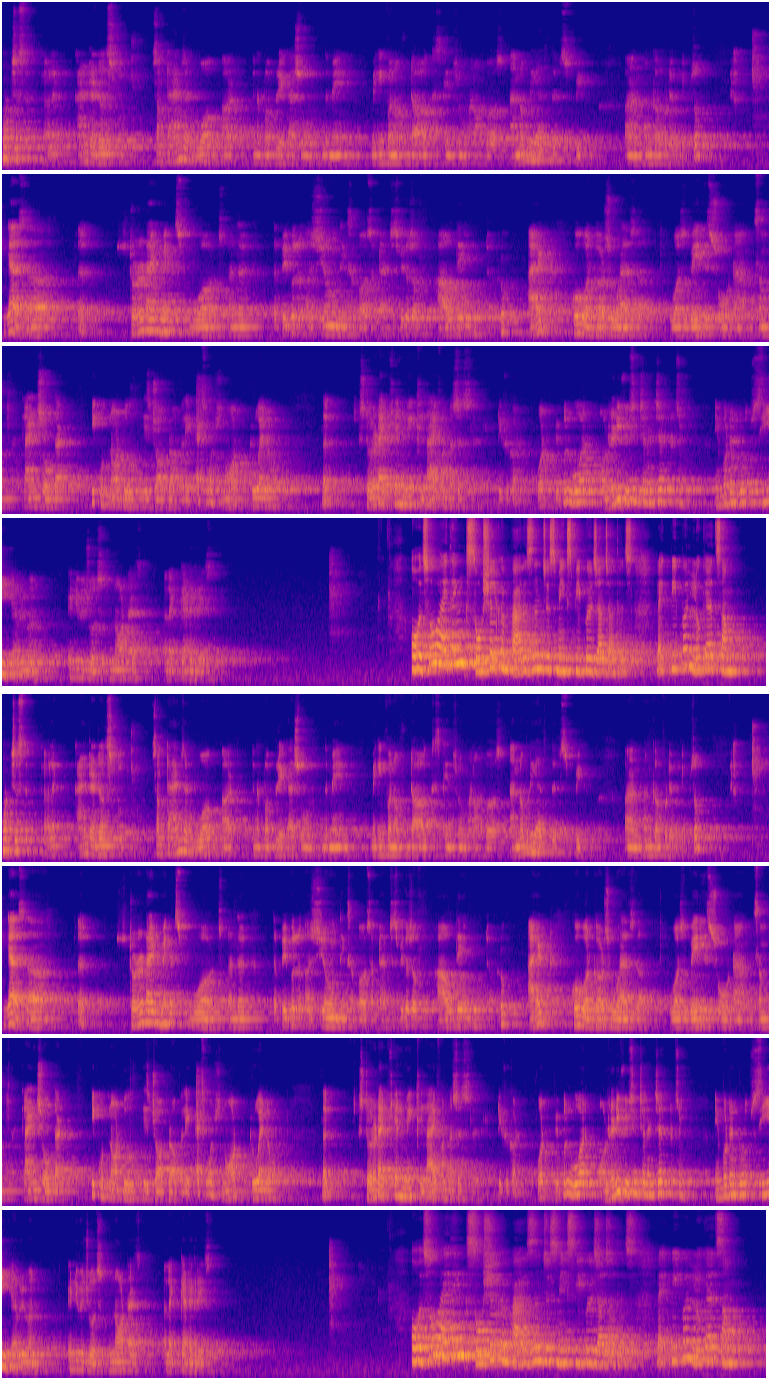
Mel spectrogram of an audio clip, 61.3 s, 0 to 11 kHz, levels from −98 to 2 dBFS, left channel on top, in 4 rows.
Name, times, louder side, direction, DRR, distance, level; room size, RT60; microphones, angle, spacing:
voice 1, 0.0-2.7 3.0-4.7 5.0-7.0 7.4-11.7 12.4-14.1 14.6-14.7 15.0-16.6 16.8-17.1 17.6-20.5 20.8-25.5 25.8-28.3 28.7-32.2 32.5-36.3 37.1-37.4 37.8-41.1 41.4-44.5 44.9-46.9 47.3-49.0 49.2-50.3 52.5-52.8, right 3 dB, 40° right, 5 dB, 0.4 m, -37 dB
voice 2, 53.9-60.6, left 2 dB, 85° left, 5 dB, 0.9 m, -29 dB
12.5 x 6.6 x 3.4 m, 2.7 s
head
